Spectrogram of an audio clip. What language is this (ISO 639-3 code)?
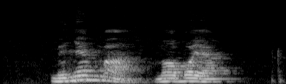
ibo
